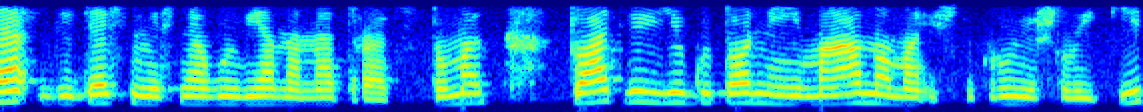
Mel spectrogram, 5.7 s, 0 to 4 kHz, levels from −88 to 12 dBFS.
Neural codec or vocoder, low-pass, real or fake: none; 3.6 kHz; real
